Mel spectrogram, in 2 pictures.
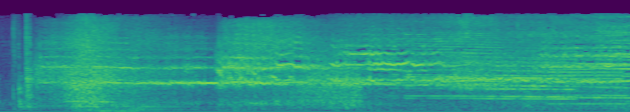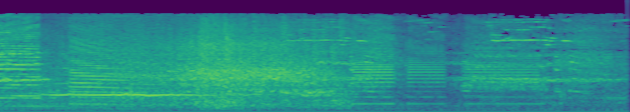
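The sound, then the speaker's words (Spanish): Loud tyre screeches from braking cars stopping suddenly for a dog on the road, several long squealing skids in a row, one after another, ending in sudden stops. There is no talking. “¡Para el coche! ¡Hay un perro en la carretera!”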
